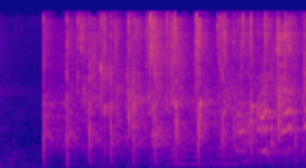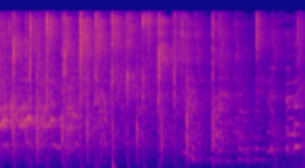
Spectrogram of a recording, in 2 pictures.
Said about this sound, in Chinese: 谢谢你啊，你的分享如雷贯耳的掌声，感谢主。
